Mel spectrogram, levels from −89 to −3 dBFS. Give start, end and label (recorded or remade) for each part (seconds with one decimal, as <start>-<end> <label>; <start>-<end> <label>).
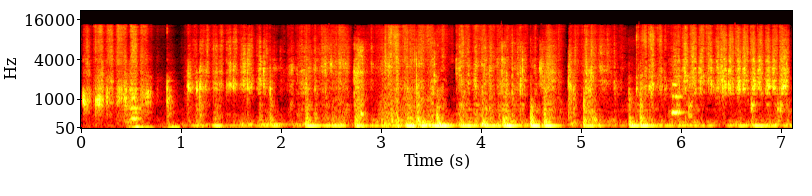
0.0-1.7 remade; 1.7-2.4 recorded; 2.4-3.5 remade; 3.5-4.6 recorded; 4.6-5.3 remade; 5.3-7.1 recorded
